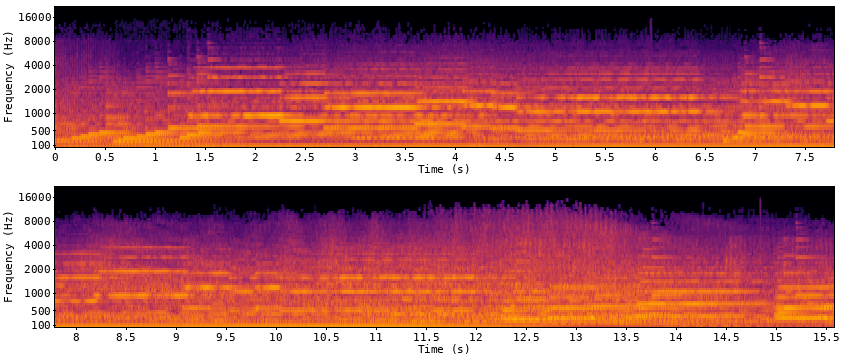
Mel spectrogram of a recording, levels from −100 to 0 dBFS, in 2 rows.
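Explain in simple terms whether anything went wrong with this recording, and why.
Two sharp ticks, at 5.96 s and 14.84 s, are bit error spikes. In each, a single stored number in the digital audio was corrupted, so one sample jumped to a wrong value and straight back. Unlike a vinyl crackle or a dropout, nothing goes missing and there is no texture of repeated clicks. Each is one isolated, instant tick with no connection to the surrounding sound. The second one is a little louder.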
